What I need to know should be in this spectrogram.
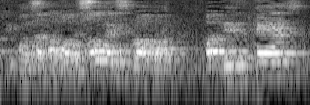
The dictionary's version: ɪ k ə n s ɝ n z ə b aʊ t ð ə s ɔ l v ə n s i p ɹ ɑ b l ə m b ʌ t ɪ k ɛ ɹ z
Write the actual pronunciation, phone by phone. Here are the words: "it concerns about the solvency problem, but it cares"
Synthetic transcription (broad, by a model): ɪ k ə n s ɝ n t ə b aʊ t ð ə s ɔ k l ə s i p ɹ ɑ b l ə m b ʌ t ɪ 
